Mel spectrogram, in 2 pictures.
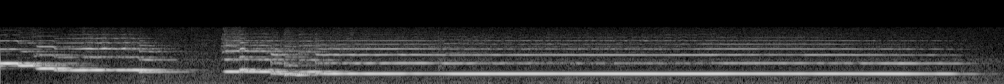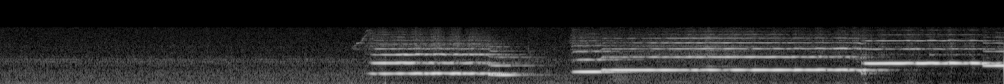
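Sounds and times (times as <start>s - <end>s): bamboo flute solo: 0.0s - 10.0s, 13.6s - 20.0s.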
